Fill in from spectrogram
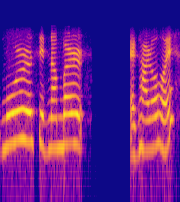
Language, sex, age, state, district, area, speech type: Assamese, female, 30-45, Assam, Kamrup Metropolitan, urban, conversation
